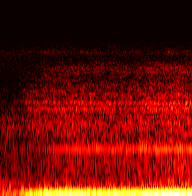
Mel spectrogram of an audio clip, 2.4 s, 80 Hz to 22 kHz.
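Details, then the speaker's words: Fender Deluxe Reverb reissue with Frommel mod kit, after replacing the noisy reverb recovery tube V4: steady low mains hum with faint hiss remains, caused by a grid lead looped near the plate instead of across the socket. "And that's because they ran the grid right here. See that white loop? That should be going across the socket, not the plate here. The plate should be run around against the chassis. And that's where that noise is coming from."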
